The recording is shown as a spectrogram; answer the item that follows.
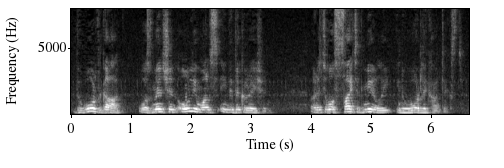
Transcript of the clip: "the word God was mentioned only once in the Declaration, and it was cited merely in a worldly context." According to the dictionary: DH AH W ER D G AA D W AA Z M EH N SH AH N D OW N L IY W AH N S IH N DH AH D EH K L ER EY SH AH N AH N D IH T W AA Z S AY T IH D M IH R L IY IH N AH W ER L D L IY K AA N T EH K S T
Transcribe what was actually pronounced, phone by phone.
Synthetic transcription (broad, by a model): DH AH W ER D G AA D W AA Z M EH N SH AH N D OW N L IY W AH N S IH N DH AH D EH K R EY SH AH N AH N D IH T W AA Z S AY T IH D M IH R L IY IH N AH W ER D L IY K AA N T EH K S T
